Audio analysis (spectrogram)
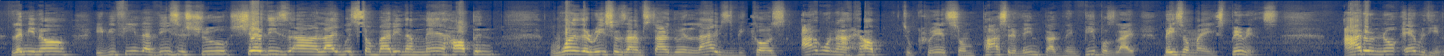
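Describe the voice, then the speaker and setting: High-voiced earnest motivational man. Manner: earnest, repetitive, urging viewers. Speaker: motivational speaker. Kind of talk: motivational talk on a live stream.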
